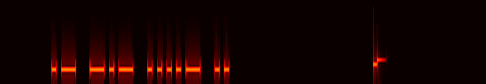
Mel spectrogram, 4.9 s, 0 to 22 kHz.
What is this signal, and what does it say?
Morse code, heard as a keyed tone, about 25 wpm, 700 Hz. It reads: AK4I
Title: USA Call Signs - 3x Character Spacing - 25wpm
